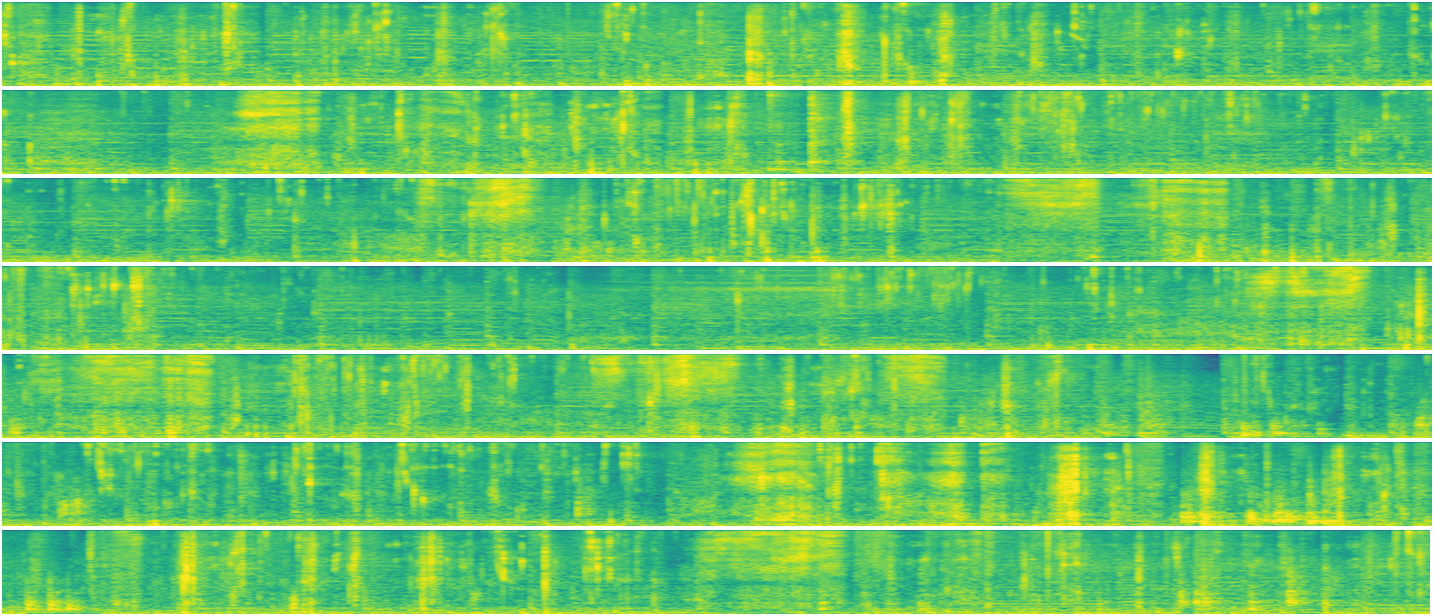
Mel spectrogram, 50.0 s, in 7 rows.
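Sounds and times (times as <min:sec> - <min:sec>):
chopsticks scraping a bowl: 0:00.0 - 0:22.3, 0:26.9 - 0:34.2, 0:39.1 - 0:45.1, 0:46.0 - 0:50.0
soft background music: 0:00.0 - 0:50.0
wet chewing and lip-smacking: 0:00.0 - 0:50.0.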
